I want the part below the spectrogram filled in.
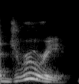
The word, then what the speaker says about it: Drewry: I honestly don't know if I'm saying that right. – That's a separate person though, right? That wasn't you mispronouncing John Jr. again. That was that is a separate person. I'll spell it out for you. It's Drewry.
